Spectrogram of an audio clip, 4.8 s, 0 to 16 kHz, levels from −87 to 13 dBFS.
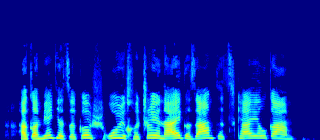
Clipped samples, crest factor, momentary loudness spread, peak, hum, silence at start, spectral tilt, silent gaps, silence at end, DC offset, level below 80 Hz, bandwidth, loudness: under 0.1%; 20 dB; 9 LU; -8 dBFS; none; 0.3 s; -3.5 dB/octave; none; 0.45 s; under 0.1%; -84 dBFS; 11 kHz; -28 LUFS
